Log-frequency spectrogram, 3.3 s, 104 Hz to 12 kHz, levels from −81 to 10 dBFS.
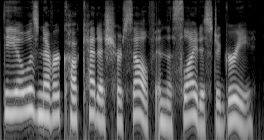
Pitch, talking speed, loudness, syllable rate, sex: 215 Hz, 165 wpm, -15 LUFS, 4.7 syllables/s, female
